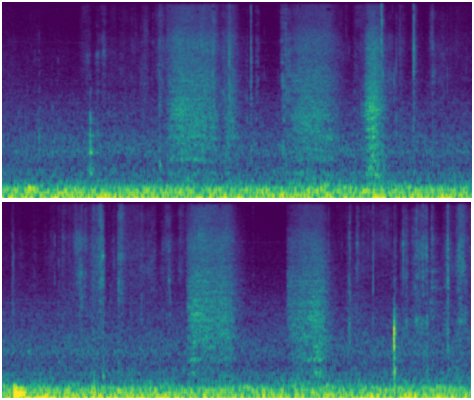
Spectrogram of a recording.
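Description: Trading card packs and cards being handled: several short bursts of crinkling, rustling wrapper and card noise, with a couple of light clicks, over a faint steady low hum.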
